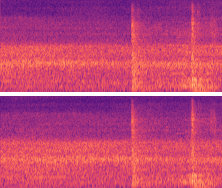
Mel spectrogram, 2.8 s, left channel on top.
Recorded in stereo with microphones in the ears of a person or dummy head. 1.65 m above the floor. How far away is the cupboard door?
About 1.4 m.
